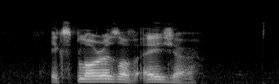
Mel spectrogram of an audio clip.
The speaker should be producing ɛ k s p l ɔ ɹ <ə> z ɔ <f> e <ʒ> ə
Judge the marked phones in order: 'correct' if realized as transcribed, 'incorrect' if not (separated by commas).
correct, incorrect, correct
